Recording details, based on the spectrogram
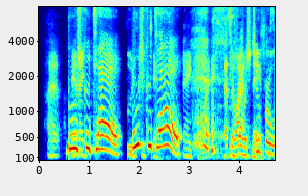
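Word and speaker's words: Olivier Bugge Coutté: Film editor Olivier Bouga-Coutier. Bouche-Coutier. Thank you. That's a French I was name. 2 for 1 on name pronunciations.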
